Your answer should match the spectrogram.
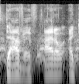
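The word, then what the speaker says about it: Daveth: It's not David, it's Davith.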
